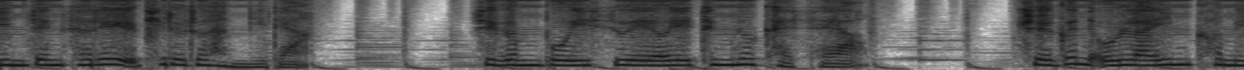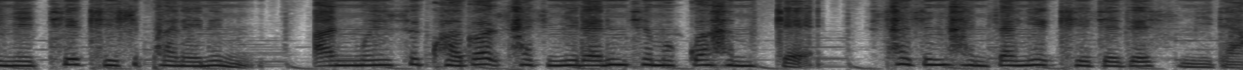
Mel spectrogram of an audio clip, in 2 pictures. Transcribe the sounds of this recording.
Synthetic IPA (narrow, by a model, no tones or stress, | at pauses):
ind͡ʑe̞ŋsʰaɾɯɭpʰiɾjoɾoɦamɲida̰ | t͡ɕiɡɯmbois͈ue̞ʌe̞tɯŋnʌkʰasʰejo̰ | t͡ɕʰwe̞ɡɯnoɭːainkʰʌmjuɲitʰiekeɕʰipʰane̞nɯnanmonsʰuk͈waɡʌsʰad͡ʑiɲiɾanɯnt͡ɕe̞mok̚k͈wahamk͈e̞̰sʰad͡ʑinhand͡ʑaŋe̞ke̞d͡ʑe̞dwe̞s͈ɯmɲida̰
